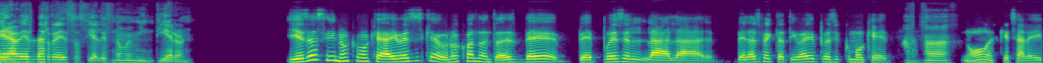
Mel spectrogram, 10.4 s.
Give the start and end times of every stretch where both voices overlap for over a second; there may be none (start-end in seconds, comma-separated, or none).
none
